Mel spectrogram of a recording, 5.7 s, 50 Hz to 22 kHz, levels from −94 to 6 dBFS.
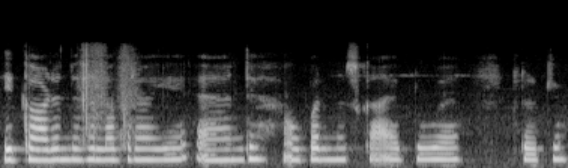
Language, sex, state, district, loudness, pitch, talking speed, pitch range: Hindi, female, Chhattisgarh, Raipur, -17 LUFS, 260 Hz, 150 wpm, 255-265 Hz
